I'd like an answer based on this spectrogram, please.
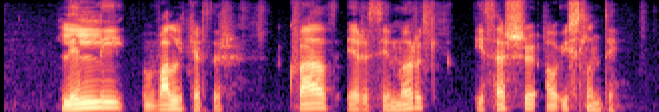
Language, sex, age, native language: Icelandic, male, 30-39, Icelandic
